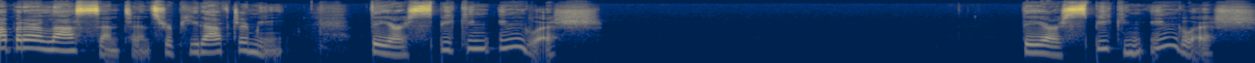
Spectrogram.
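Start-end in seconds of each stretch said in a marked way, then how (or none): 2.5-8.4 rise-fall intonation, pitch climbing then dropping on English. Teacher models a last sentence for students to repeat, rise-fall intonation. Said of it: "heard that one go up and down".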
